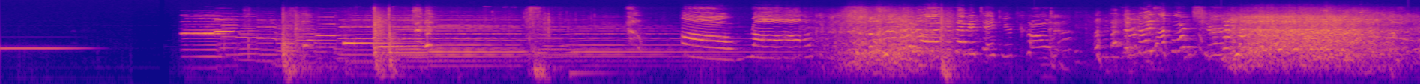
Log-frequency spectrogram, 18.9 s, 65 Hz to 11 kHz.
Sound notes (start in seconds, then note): 5.0 doorbell rings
